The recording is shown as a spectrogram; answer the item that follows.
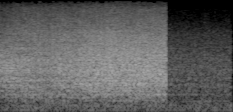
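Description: Coconut milk poured from a cup onto rice and chicken in a hot pan, a steady hiss of liquid hitting the pan that cuts off abruptly shortly before the end.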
